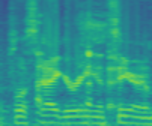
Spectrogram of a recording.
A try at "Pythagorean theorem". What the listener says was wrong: The what now? You put an L in there somewhere? The Pythagorean? I thought I heard an L in there that I didn't hear.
